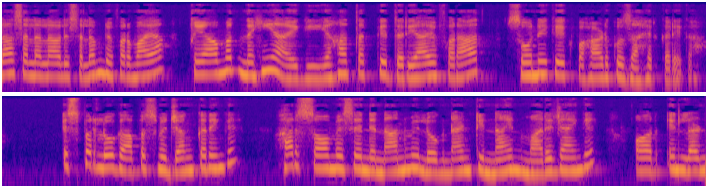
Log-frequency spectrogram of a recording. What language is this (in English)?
Urdu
